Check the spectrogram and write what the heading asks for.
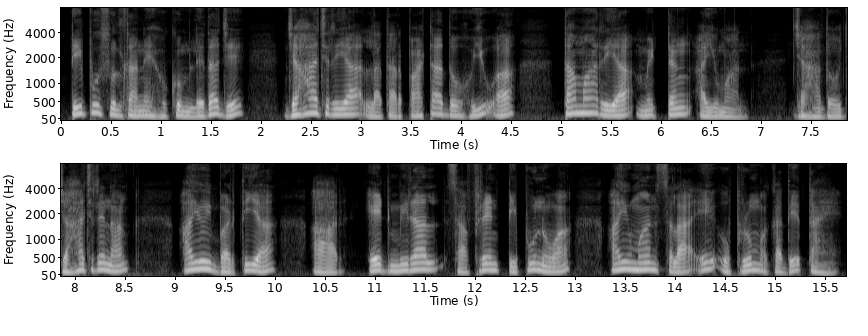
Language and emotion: Santali, neutral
